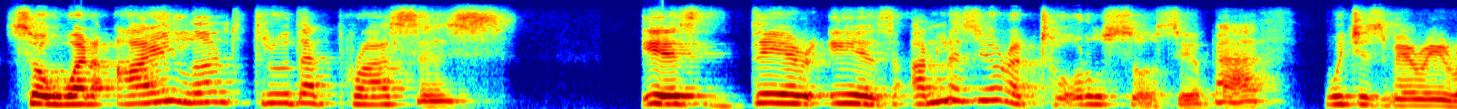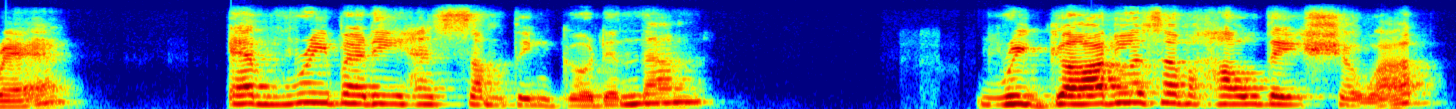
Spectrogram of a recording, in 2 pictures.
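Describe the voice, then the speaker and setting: A woman in her fifties from Sri Lanka, telling her personal story as an interview guest in an earnest, emphatic, deliberate way. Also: fairly high pitch, gravelly. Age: 50s. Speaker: podcast guest.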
